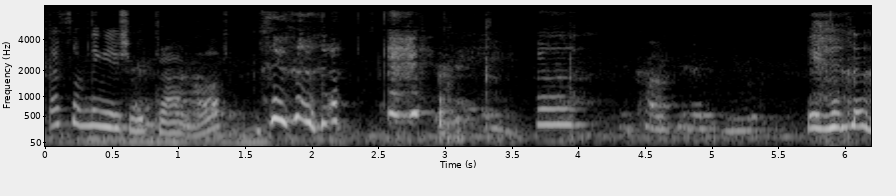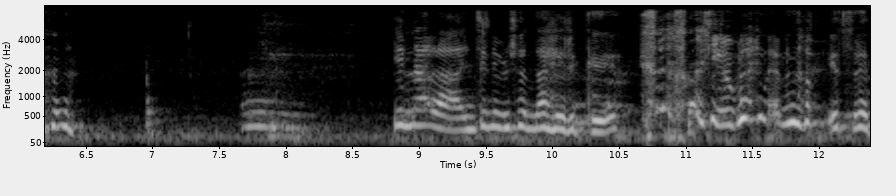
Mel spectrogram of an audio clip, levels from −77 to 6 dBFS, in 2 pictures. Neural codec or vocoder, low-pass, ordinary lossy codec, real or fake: codec, 16 kHz, 8 kbps, FreqCodec, larger model; 7.2 kHz; none; fake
